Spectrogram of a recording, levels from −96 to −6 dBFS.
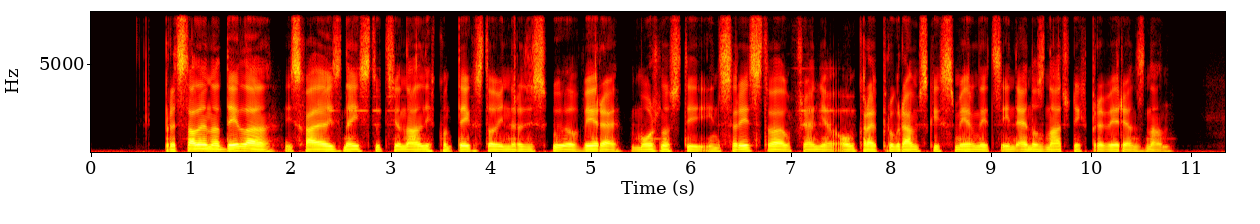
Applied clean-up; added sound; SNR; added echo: neural diffusion model UNIVERSE++.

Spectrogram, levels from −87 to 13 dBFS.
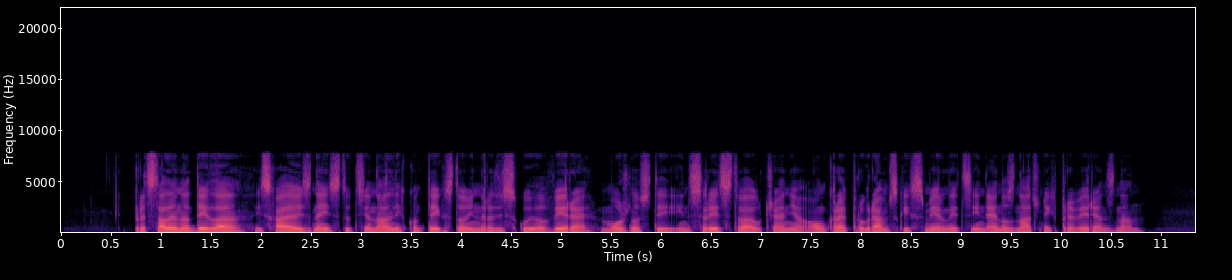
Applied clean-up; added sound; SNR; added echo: none; none; none; none.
